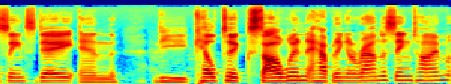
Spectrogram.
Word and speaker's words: Samhain: And all of this would be pulled all together into one big festival known as Samhain. Yes, it's pronounced Samhain.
